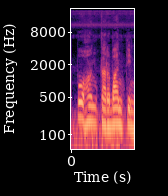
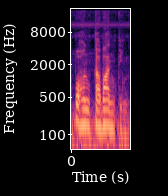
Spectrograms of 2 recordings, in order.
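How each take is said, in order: First: The name is said as written in scripture. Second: The name is said in the local misreading. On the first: The speaker calls it right. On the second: The speaker calls it wrong.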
